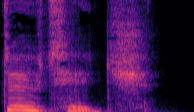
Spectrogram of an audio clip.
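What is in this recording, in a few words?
"dotage", British English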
